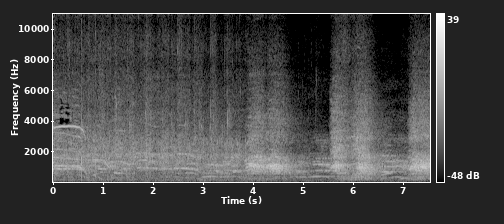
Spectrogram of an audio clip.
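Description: A crowd of men and women murmurs and chatters in a large echoing hall.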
